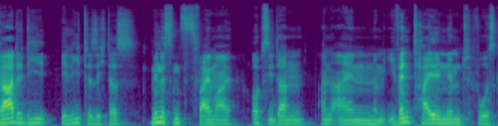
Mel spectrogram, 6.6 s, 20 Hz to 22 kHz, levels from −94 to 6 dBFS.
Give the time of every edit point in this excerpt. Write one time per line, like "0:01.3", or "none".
none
